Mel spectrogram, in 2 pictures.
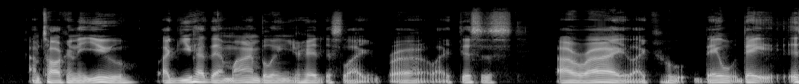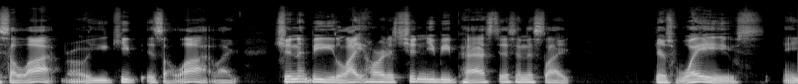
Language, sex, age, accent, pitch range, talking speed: English, male, 20-39, American, 90-110 Hz, 190 wpm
